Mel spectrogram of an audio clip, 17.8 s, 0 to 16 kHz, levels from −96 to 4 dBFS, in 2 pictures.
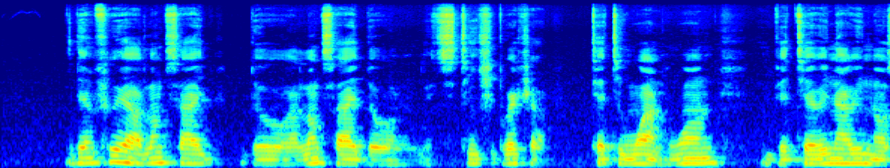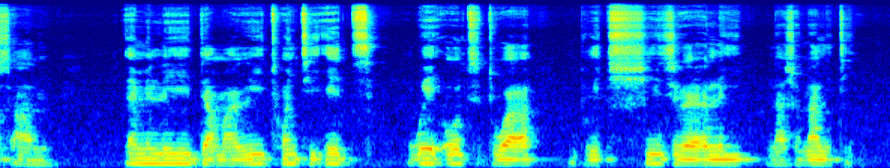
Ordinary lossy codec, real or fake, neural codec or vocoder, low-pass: none; real; none; 14.4 kHz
